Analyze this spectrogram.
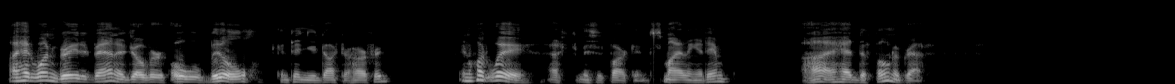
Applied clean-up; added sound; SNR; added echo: none; none; none; none.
